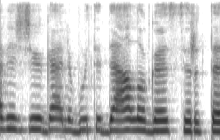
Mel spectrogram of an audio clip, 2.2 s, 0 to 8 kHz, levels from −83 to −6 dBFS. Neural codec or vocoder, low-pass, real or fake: none; 7.2 kHz; real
